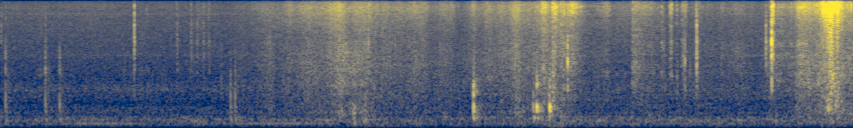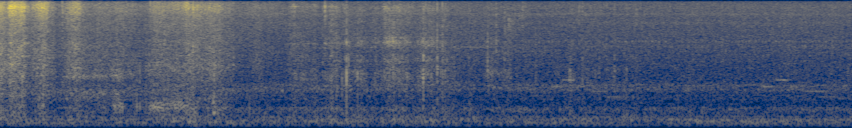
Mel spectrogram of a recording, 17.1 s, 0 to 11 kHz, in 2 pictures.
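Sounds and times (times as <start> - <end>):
short rustle: 2.6 - 10.9.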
